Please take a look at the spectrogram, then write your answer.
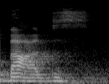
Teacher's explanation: z after voiced non-sibilants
